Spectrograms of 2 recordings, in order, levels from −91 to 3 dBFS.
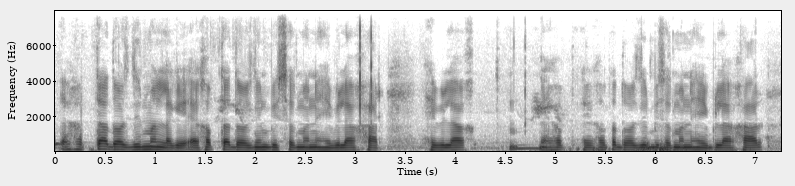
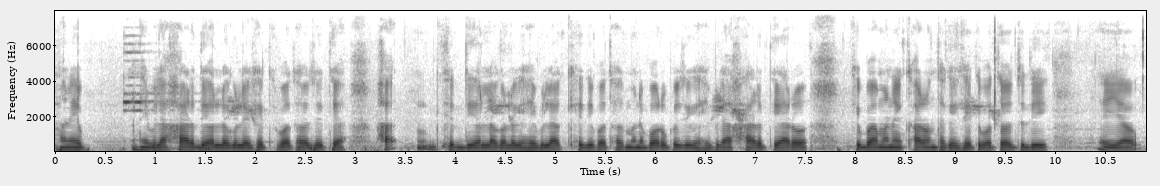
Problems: constant background noise, continuous background conversations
